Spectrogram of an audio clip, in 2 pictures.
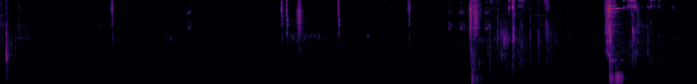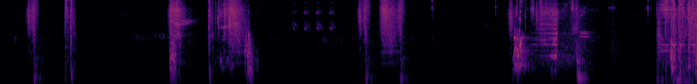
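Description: Short game sound effects chime and whoosh as cards are picked and played.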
